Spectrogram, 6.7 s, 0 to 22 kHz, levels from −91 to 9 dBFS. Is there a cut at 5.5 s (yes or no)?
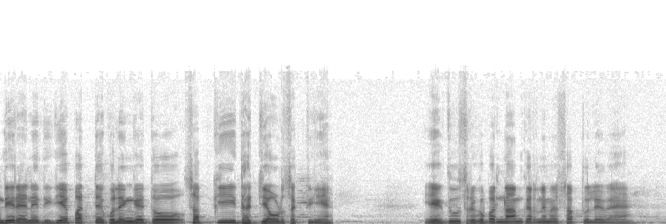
no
